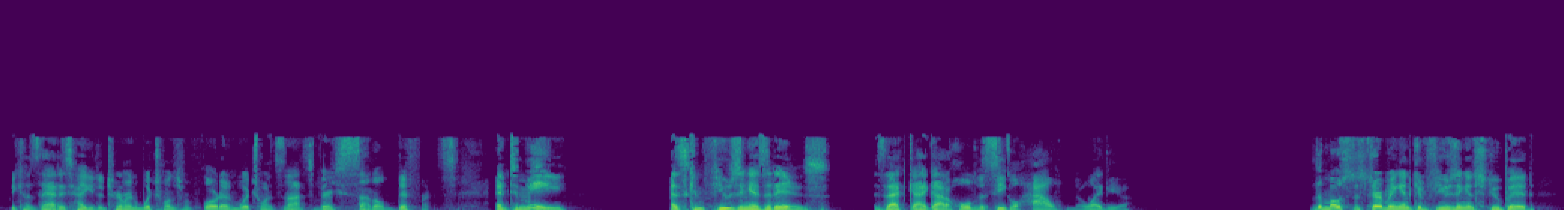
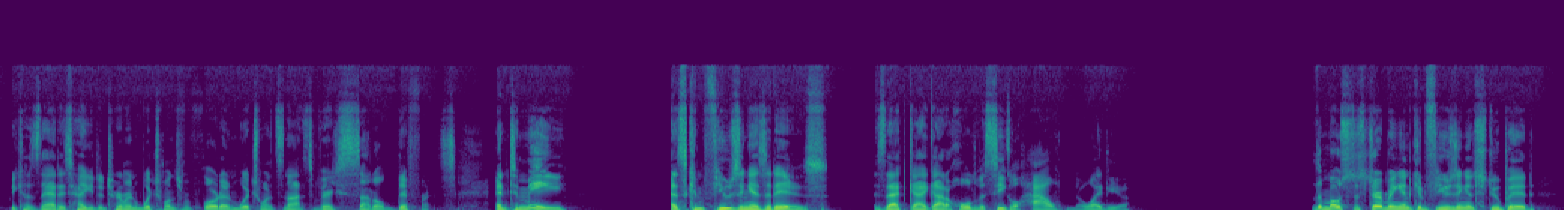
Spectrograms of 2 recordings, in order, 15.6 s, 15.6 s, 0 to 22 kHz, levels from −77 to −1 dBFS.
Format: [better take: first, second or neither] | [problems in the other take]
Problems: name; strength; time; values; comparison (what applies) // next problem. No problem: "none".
second | garbled, watery; badly; nothing above 7.5 kHz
